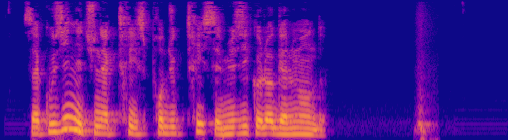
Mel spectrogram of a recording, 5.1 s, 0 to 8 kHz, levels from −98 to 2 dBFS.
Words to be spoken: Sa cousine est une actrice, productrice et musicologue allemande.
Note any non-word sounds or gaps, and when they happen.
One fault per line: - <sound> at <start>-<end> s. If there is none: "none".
- whoosh at 4.1-4.4 s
